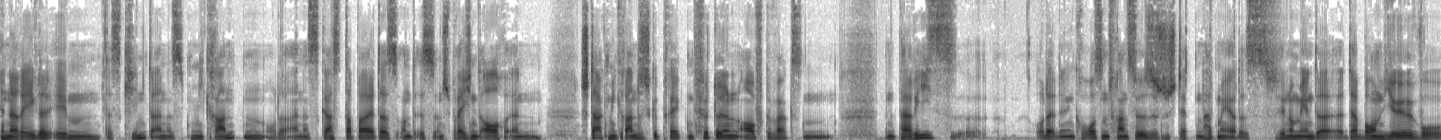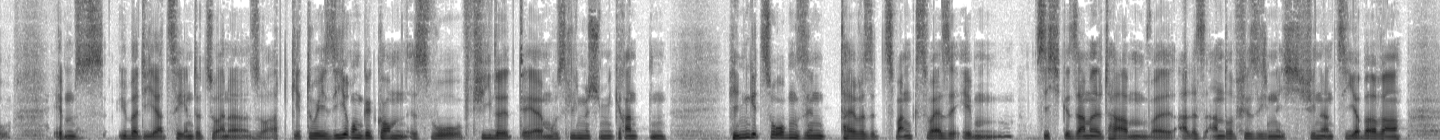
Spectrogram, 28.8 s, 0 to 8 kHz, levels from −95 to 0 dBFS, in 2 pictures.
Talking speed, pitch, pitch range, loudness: 145 wpm, 125 Hz, 120-135 Hz, -19 LUFS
